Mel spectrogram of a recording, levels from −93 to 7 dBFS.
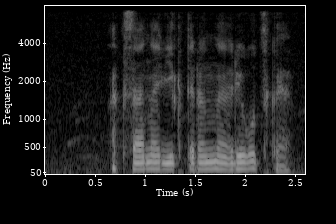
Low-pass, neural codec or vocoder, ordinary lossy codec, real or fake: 7.2 kHz; vocoder, 22.05 kHz, 80 mel bands, WaveNeXt; MP3, 64 kbps; fake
